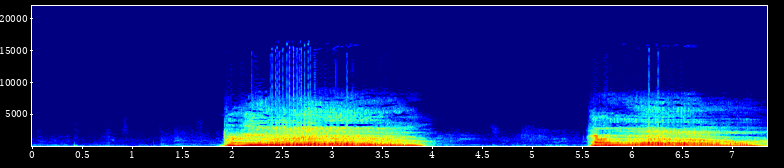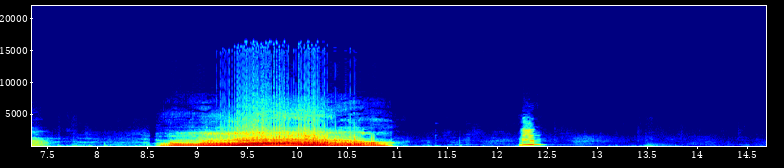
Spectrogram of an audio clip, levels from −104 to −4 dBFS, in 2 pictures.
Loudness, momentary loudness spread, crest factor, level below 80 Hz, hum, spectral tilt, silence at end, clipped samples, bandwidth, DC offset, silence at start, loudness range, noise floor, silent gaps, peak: -15 LUFS; 19 LU; 18 dB; -30 dBFS; none; -10.5 dB/octave; 2.3 s; under 0.1%; 6.2 kHz; under 0.1%; 1.9 s; 8 LU; -83 dBFS; none; 0 dBFS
